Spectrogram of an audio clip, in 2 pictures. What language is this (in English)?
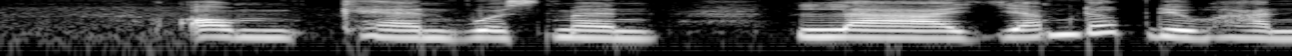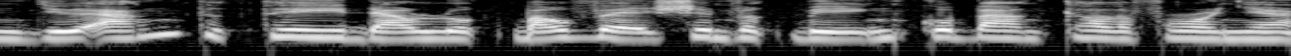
Vietnamese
